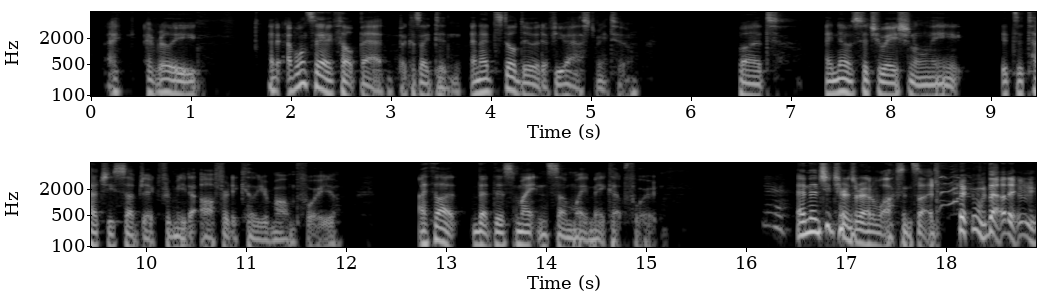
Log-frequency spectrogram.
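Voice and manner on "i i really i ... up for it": soft, halting, secretive half-whisper. Game master voices a character half-whispering privately to a player's character. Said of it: "but she whispers to you".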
